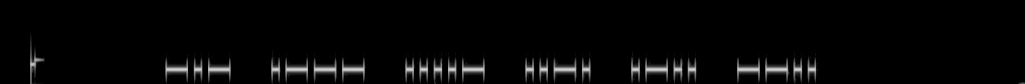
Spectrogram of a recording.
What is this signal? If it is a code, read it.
Morse code, heard as a keyed tone, about 17 wpm, spaced as for 12 wpm, 700 Hz. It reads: KJ4FLZ
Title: USA Call Signs - 6 Characters - 2x Character Spacing - 17wpm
